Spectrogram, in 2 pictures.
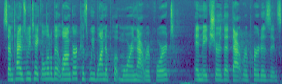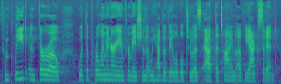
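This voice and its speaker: Middle-aged woman presenter, blunt and joking, bright edge, echoing conference hall. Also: medium pitch, fast. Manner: blunt, joking, animated storytelling. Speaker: air safety investigator giving a presentation. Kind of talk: conference talk.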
